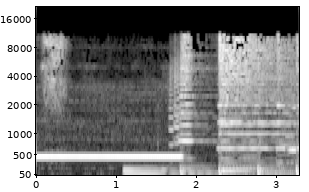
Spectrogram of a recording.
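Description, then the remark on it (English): A steady, unbroken telephone dial tone hums clearly for nearly two seconds at the start of a recorded prank call about a Halloween costume, then cuts off as a bright burst of music with a deep bass line takes over. “So we already made the prank call.”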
